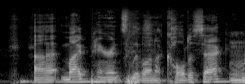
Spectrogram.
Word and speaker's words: cul-de-sac: Because the L is silent in cul-de-sac. Yeah. No, wait, I'm asking because I don't want another St. Louis situation. It's C-U-L-D-E-S-A-C.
